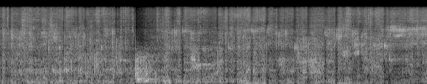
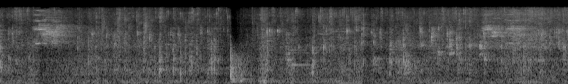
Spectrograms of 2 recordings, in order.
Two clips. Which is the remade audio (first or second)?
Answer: first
